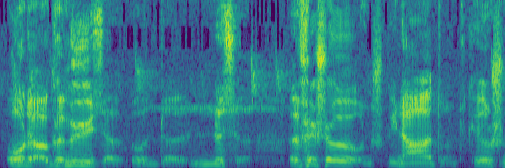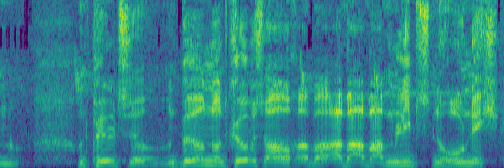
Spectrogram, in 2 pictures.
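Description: A man voicing a big, good-natured male bear who talks slowly and rambles. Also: medium pitch, very animated, gravelly, a bit bright, husky, voice pushed up, full character voice. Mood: kindly.

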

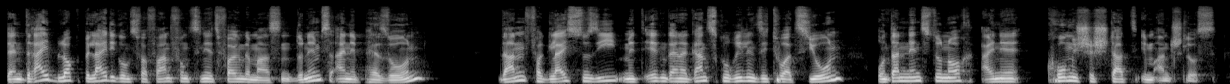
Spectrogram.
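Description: Young male podcast co-host, playful ribbing, animated delivery with a dry close mic. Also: medium pitch, moderate pace, no echo. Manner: teasing, animated storytelling with sound effects. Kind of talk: casual comedic banter.

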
